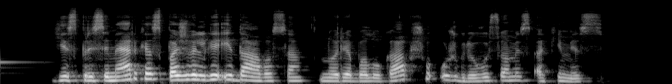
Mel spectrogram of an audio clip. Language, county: Lithuanian, Vilnius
